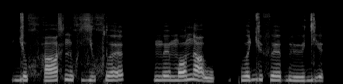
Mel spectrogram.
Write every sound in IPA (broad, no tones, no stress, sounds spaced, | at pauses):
ɟ œː xʷ h ɑː x n œ xʷ zʲ o xʷ ɾ œː | m øː m ɔ n ɑː w | kʷ œ ɟ y f øː ɓ ʉː dʲ ø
